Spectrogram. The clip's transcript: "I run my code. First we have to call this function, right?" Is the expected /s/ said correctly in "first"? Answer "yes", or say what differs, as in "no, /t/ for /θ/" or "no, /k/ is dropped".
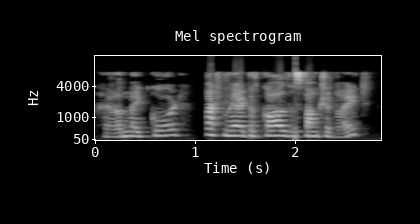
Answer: no, /s/ is dropped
